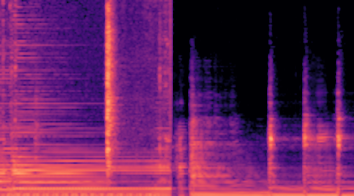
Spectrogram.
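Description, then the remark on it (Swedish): A Fender-style electric guitar amp tone: loud, bright sustained notes that ring out, then step down through a few lower chords with short pick attacks, no voices. “Så har vi den där Fender-aktiga.”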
